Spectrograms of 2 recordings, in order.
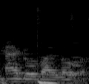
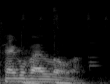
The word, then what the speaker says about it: Tagovailoa: What is Tua's full name? Pronounce it for me, so I don't. – Tua Tagovailoa. Tagovailoa. – There you go.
